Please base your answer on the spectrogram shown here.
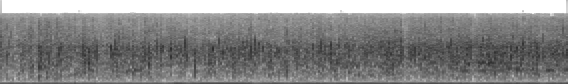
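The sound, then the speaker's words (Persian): Audience applause at a religious talk: dense, steady clapping from many hands, loud and even throughout with no breaks. “چرا اینقدر دست میزنیم فرصت کم داریم”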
